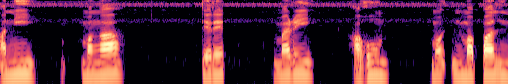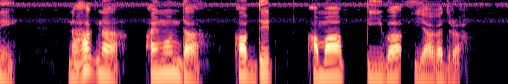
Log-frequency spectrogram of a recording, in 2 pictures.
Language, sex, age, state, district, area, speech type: Manipuri, male, 30-45, Manipur, Senapati, rural, read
